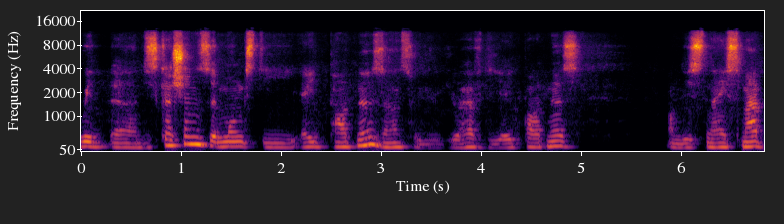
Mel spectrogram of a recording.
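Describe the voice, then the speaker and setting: With a French accent, a man speaks in a dark, mellow tone that is somewhat breathy. His pitch variation is ordinary, while his loudness swings widely. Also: medium pitch for a man, fairly slow pace. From France. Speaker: professor, workshop organiser. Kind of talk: online workshop opening remarks. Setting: online video conference. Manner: hesitant, many fillers.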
